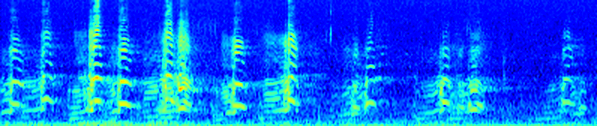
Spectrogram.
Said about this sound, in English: And here come the geese again. They're going to fly right over me, right?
